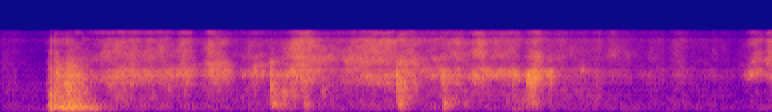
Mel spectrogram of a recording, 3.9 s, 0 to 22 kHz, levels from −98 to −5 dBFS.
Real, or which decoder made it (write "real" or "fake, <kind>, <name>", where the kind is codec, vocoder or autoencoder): fake, vocoder, WaveNeXt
